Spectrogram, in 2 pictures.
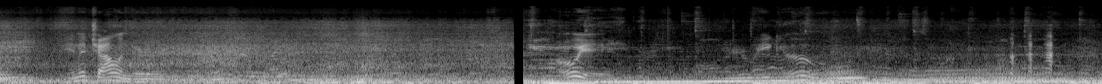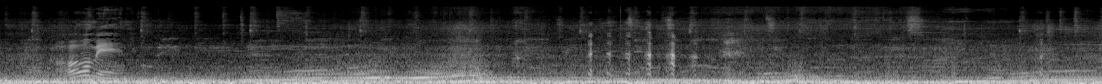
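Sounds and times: car engine revving: 0.0s - 22.0s.

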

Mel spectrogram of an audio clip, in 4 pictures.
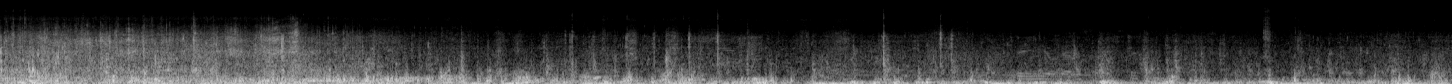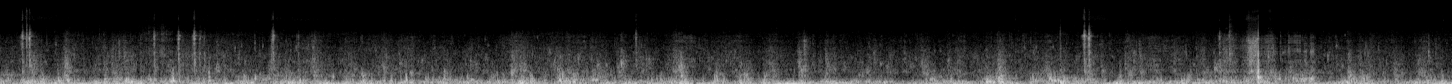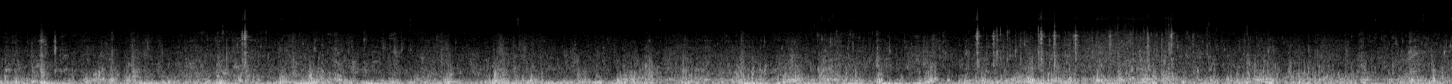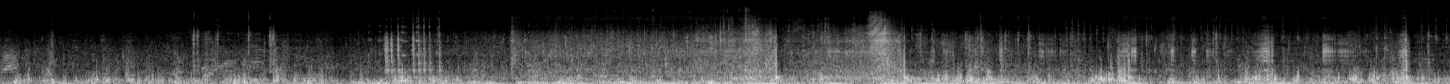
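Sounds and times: water slapping against hull: 0.0s - 58.0s
wind buffeting microphone: 0.0s - 58.0s.

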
